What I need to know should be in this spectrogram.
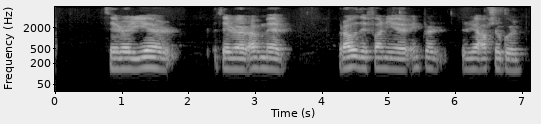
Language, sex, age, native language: Icelandic, male, 13, Icelandic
